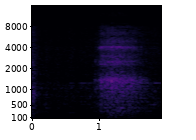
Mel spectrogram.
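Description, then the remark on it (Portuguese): A single deep breath drawn in through the nose during a guided breathing exercise to release anxiety, a soft airy rush that swells about halfway through and then eases off. It is fairly quiet, with no talking. “Vamos chegando e já respirando para liberar essa sensação de ansiedade, certo? Inspira”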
